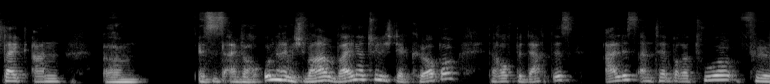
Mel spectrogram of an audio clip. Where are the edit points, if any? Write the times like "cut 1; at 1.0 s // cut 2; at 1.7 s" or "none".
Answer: none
